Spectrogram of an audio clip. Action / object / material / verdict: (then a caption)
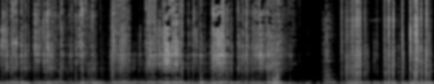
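scrape / metal mesh microphone grille / metal mesh / none. Long acrylic nails cupped around a bare, hollow black metal mesh microphone grille scratch it fast. The result is a dense, continuous scratching rasp over a heavy, boomy low rumble, with bright bursts of friction noise. There is a brief dip in the sound just past the three-second mark before it picks up again.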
